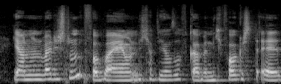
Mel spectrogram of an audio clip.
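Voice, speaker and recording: A woman's voice in a monotone, with flat intonation. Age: 20s. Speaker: host's daughter. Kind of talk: casual interview.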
